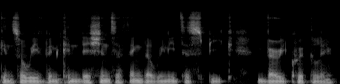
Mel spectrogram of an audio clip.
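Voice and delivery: usual speaking voice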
